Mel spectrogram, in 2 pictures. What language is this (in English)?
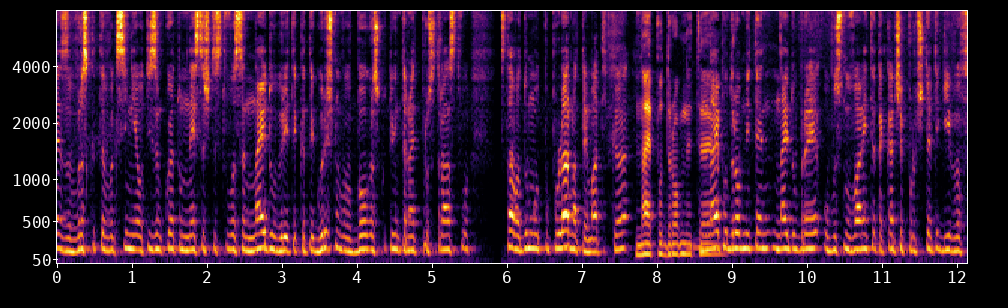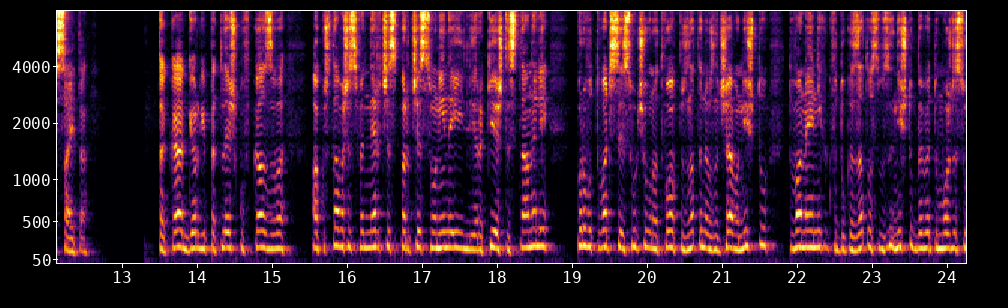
Bulgarian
